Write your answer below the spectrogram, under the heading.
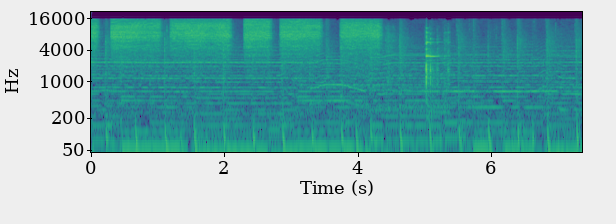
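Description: Cooking oil spray can hissing in several short bursts over the first four seconds or so, over background music. A sharp click about five seconds in.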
